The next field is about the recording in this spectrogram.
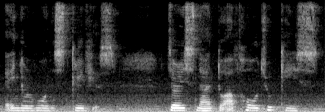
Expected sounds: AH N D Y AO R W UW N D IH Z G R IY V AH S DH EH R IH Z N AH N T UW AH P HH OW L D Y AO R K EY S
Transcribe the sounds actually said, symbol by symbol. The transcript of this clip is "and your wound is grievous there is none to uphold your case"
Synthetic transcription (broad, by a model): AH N Y AO R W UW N IH S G R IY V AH S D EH R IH S N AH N T UW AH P HH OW L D Y AO R K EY S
